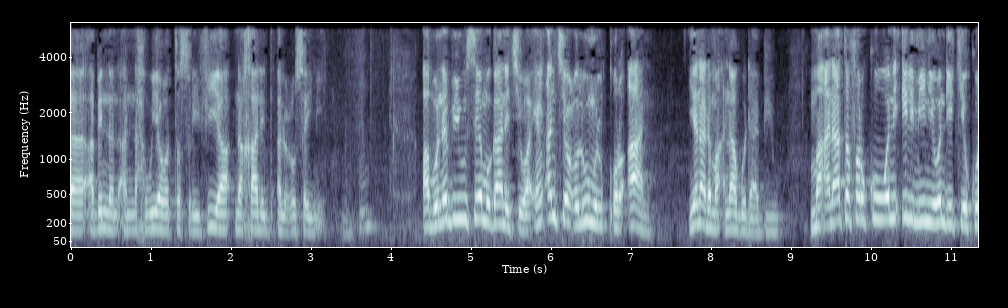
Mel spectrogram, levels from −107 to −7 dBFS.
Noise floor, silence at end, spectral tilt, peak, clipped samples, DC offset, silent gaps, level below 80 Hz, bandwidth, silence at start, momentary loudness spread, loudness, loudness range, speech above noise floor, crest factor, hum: -50 dBFS; 0 s; -6 dB/octave; -4 dBFS; under 0.1%; under 0.1%; none; -66 dBFS; 5.8 kHz; 0 s; 11 LU; -23 LUFS; 5 LU; 27 dB; 18 dB; none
